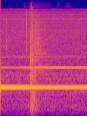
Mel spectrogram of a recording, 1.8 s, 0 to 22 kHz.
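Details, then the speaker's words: HH Scott R 316 receiver on phono input fed a 1 millivolt test tone after adding 470k resistors to address a loud scratching noise; steady pure mid-pitched tone with faint hiss and a click, clean on both channels. "let's feed it one millivolt [Music] sounds good on both channels so"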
